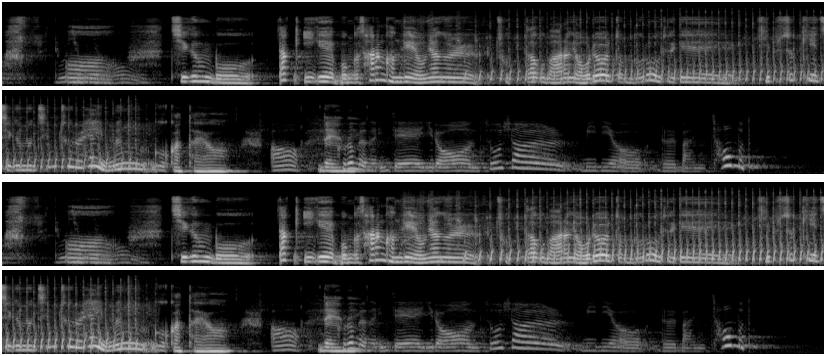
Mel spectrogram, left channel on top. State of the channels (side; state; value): both; normal; correlation 0.78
